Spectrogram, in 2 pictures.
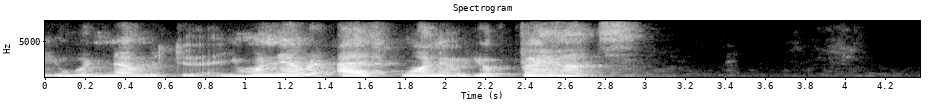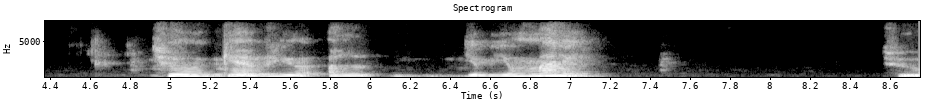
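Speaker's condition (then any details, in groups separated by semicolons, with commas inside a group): Cerebral palsy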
